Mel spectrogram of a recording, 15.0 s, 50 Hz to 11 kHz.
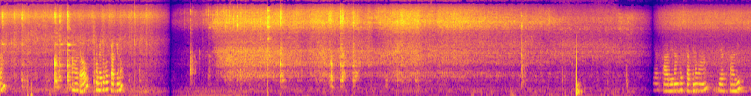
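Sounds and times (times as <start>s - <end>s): metal spoon stirring and scraping: 0.0s - 3.0s, 4.1s - 8.9s
vegetables sizzling in hot oil: 0.0s - 15.0s.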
